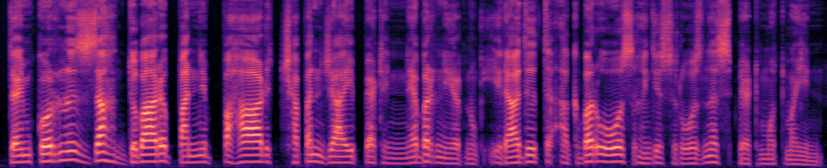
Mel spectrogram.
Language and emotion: Kashmiri, neutral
